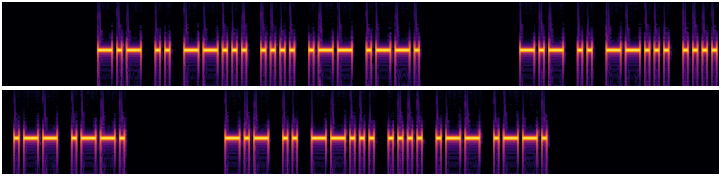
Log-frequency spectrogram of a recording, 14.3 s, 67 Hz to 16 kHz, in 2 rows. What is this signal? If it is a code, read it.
Morse code, heard as a keyed tone, about 25 wpm, 700 Hz. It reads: KI7HWP KI7HWP KI7HWP
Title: USA Call Signs - 6 Characters - Repeated 3x - 25wpm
